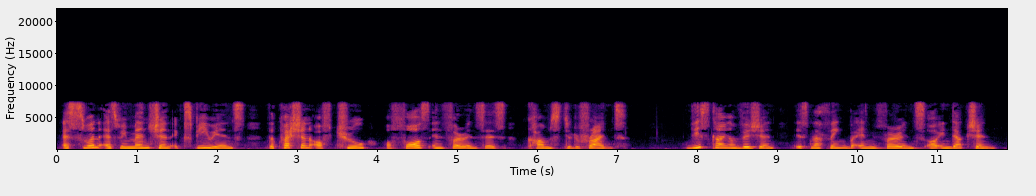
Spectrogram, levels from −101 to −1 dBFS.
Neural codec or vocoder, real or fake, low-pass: none; real; 7.2 kHz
